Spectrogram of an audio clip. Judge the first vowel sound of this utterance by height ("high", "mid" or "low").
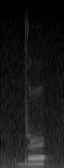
mid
